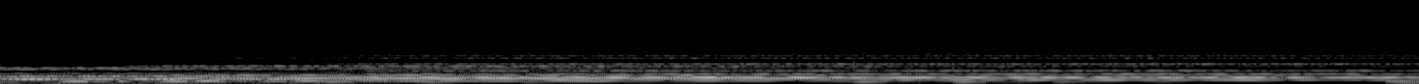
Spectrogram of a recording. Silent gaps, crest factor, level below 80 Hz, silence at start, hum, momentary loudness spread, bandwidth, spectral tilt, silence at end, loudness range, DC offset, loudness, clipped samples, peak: none; 14 dB; -66 dBFS; 0 s; none; 6 LU; 2 kHz; -9.5 dB/octave; 0 s; 4 LU; under 0.1%; -33 LUFS; under 0.1%; -18 dBFS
